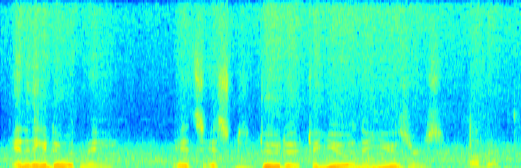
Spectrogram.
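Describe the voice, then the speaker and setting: Against noticeable background noise, a man's voice sits at a medium pitch. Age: 70s. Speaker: retired park designer. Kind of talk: interview. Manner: halting, many fillers.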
